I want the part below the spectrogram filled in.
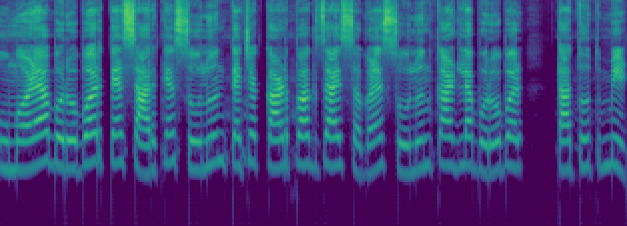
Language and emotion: Goan Konkani, neutral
